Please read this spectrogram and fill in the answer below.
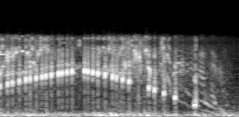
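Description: Rewind-style transition sound effect: a fast train of clicks under a pulsed tone that rises in pitch and then falls, with sweeping glides around it, fading near the end.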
